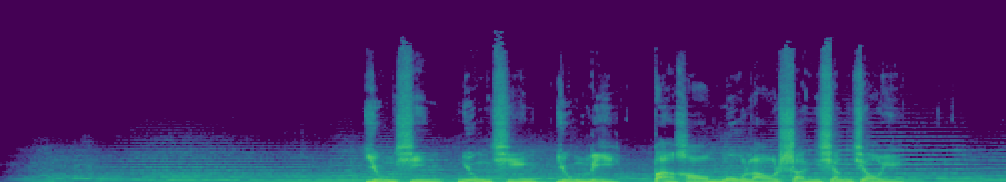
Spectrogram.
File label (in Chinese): 男 学习专题 教育; 仫佬山乡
